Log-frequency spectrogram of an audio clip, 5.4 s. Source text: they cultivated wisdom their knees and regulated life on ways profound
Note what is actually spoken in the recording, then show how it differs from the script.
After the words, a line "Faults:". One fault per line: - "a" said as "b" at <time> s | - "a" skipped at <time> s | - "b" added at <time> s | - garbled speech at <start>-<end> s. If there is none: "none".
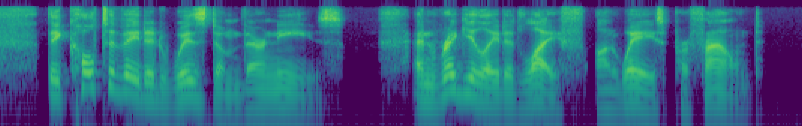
they cultivated wisdom their knees and regulated life on ways profound
Faults:
none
